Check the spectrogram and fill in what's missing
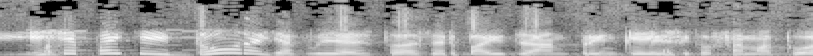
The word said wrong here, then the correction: Αζερβαϊτζάν: Αζερβαϊτζάν, αγάπη μου, Αζερβαϊτζάν. Μίλα το καλά, αφού το λες.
